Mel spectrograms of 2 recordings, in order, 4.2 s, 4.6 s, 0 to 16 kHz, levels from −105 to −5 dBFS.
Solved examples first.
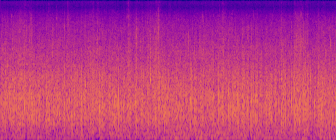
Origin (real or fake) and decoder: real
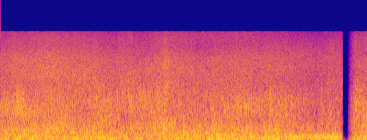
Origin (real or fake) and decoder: real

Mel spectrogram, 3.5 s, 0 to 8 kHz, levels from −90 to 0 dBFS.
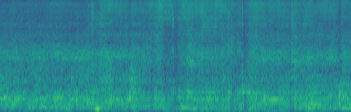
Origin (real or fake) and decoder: fake, codec, SNAC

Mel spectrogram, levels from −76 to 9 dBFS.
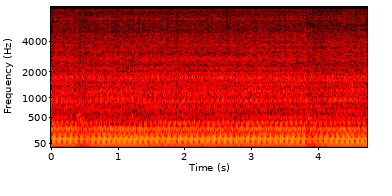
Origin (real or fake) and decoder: real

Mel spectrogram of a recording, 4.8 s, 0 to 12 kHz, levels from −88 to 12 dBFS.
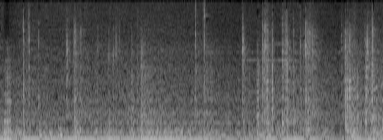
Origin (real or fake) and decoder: real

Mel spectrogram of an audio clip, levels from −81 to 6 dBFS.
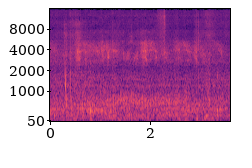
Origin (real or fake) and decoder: fake, autoencoder, DAC-VAE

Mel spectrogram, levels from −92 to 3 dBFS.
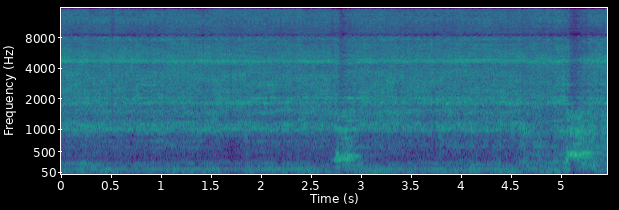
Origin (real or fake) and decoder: fake, codec, SNAC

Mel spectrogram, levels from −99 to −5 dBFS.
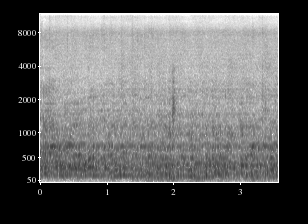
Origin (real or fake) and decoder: fake, codec, SNAC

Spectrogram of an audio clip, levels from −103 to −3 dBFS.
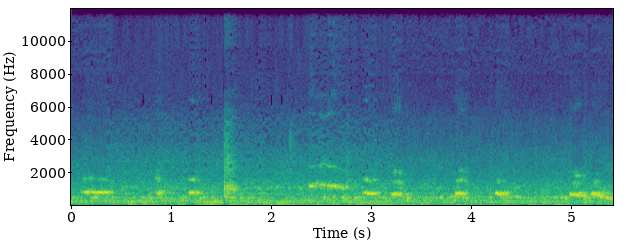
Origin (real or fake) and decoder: real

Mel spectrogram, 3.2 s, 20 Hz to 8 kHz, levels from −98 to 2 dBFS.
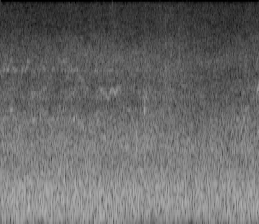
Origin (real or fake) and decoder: real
